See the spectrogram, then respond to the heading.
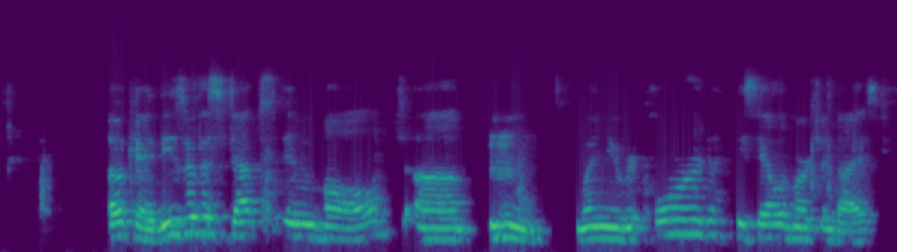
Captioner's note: cough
